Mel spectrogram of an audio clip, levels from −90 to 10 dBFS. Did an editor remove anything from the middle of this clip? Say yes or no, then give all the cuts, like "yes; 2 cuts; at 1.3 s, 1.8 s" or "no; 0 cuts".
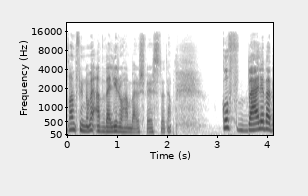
no; 0 cuts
